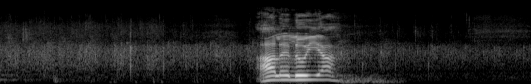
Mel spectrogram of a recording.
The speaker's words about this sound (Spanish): Fuerte, fuerte ese aplauso de alabanza al Señor.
